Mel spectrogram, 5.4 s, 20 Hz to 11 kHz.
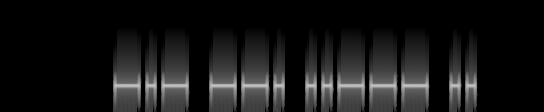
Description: Morse code, heard as a keyed tone, about 15 wpm, 700 Hz. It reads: KG2I
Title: USA Call Signs - 4 Characters - 15wpm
